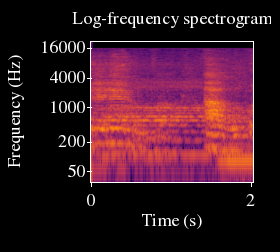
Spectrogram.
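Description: Male voices chanting a ritual chant in drawn-out phrases, with a new phrase swelling up near the end, over a low steady drone.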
